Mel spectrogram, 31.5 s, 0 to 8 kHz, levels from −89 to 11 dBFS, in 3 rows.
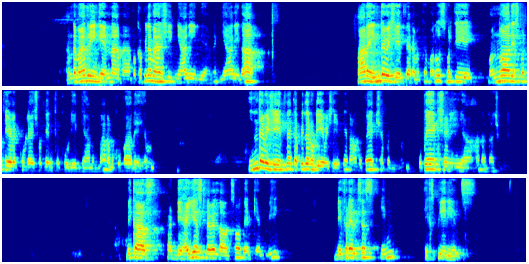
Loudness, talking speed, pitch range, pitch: -17 LUFS, 55 wpm, 145-235 Hz, 170 Hz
